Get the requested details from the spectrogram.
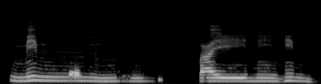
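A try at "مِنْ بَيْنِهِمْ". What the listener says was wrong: জি, মিম বাইনিহিম, গুন্নাতে আরো সময় দিবেন। আর আরেকটা বিষয় কি, আমরা অনেক সময় কি যে যখন বানান করি ওই সময়টায় লক্ষ্য করি, কিন্তু পরবর্তীতে মিলিয়ে পড়ার সময় ওইটাকে আর খেয়াল করা হয় না।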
